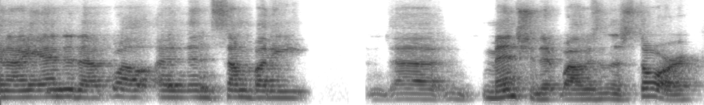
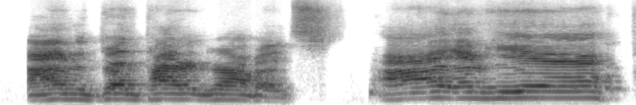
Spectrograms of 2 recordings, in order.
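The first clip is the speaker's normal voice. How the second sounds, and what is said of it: Imitates another person's voice. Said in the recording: “they encouraged me to do the impersonation. It was Andre the Giant ... you have an Andre the Giant impersonation”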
